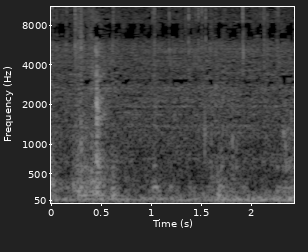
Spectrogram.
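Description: Faint crackle and patter of dried herbs being crumbled by hand and sprinkled into a plastic bucket of milky liquid, with a few light clicks in the first half second.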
